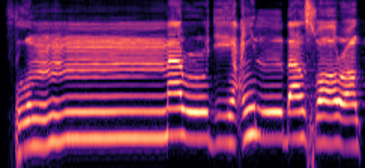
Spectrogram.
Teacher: Di sini ada ro sukun didahului fathah disebut bacaan ro tafkhim. Bunyi ro baca tebal, angkat ujung lidah sampai menempel di langit-langit lisan.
